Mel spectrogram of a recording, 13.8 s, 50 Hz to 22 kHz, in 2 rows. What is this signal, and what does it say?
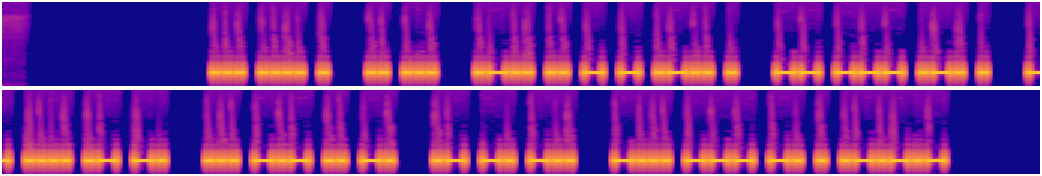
Morse code, heard as a keyed tone, about 32 wpm, 700 Hz. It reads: SHE IS LITTLE MORE THAN SKIN AND BONE.
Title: Sentences from Top 1600 Words 30wpm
